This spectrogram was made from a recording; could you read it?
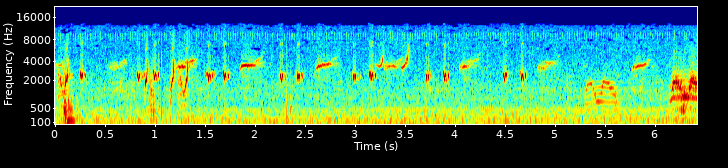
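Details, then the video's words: Common quail heard on an old cassette tape played through the night: a steady series of clipped, bright notes paired with higher upslurred notes, about eighty repeats a minute, with tape hiss and a few clicks. "Common Quail Sound | Batair ki awaz"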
